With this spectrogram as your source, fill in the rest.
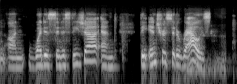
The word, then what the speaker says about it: synesthesia: do you pronounce synesthesia so synesthesia might remind us of a more familiar word anesthesia and as we know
